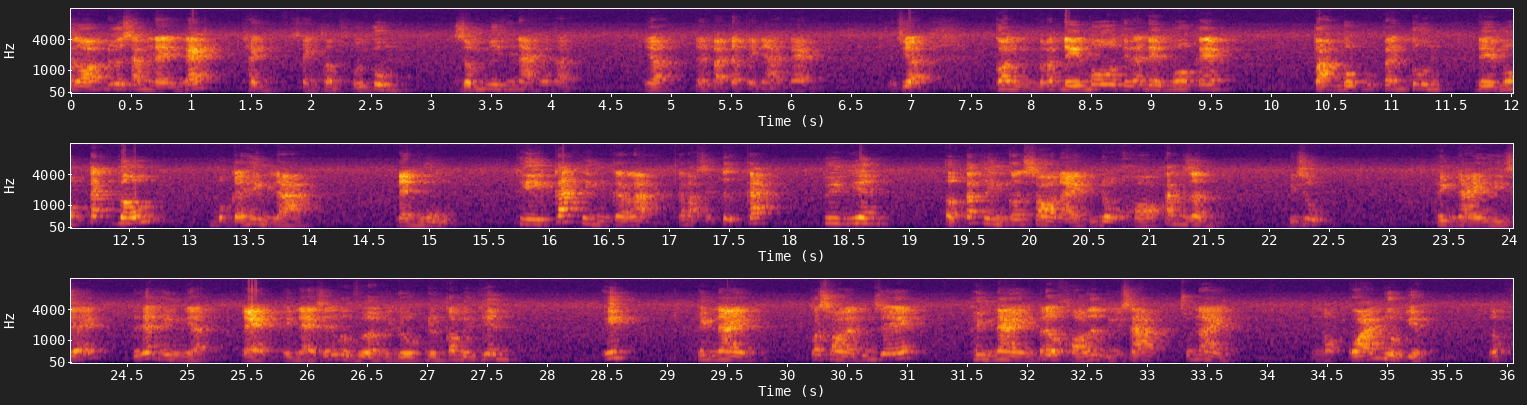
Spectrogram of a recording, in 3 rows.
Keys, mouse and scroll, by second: 1.1 click, 2.3 v, 3.3 click, 3.9 typing, 4.6 ctrl+o, 5.6 ctrl+-, 12.3 click, 12.4 ctrl+space, 13.4 space, 15.0 ctrl+click, 16.5 ctrl+click, 19.7 f, 20.2 click, 22.3 click, 23.3 click, 23.4 double click, 24.5 Left, 32.0 Up, 33.6 click, 35.5 double click.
